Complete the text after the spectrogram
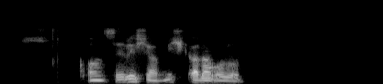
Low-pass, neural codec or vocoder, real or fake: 5.4 kHz; codec, 44.1 kHz, 2.6 kbps, DAC; fake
